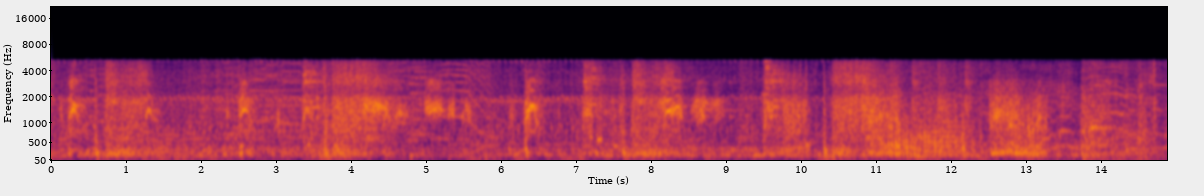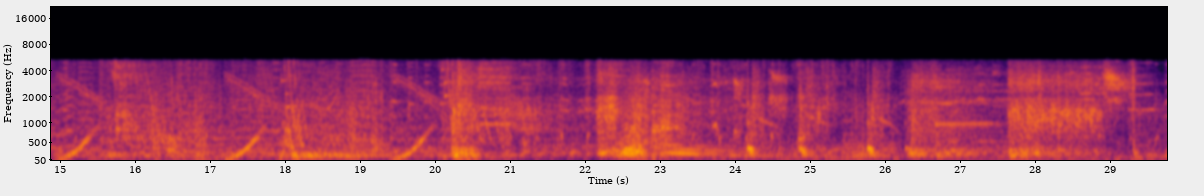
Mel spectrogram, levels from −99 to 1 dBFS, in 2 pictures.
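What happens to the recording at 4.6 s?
Nothing goes wrong at 4.6 s; the audio plays through that moment intact, with no dropout, click, glitch or other technical fault.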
